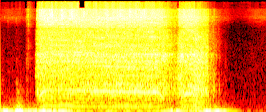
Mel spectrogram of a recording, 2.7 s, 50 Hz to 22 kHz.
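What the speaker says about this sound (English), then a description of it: "Go ahead and throw these 2 screws in." A power drill drives screws into RC car parts: one close, whining burst of about a second and a half with a short dip near the end, then silence.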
